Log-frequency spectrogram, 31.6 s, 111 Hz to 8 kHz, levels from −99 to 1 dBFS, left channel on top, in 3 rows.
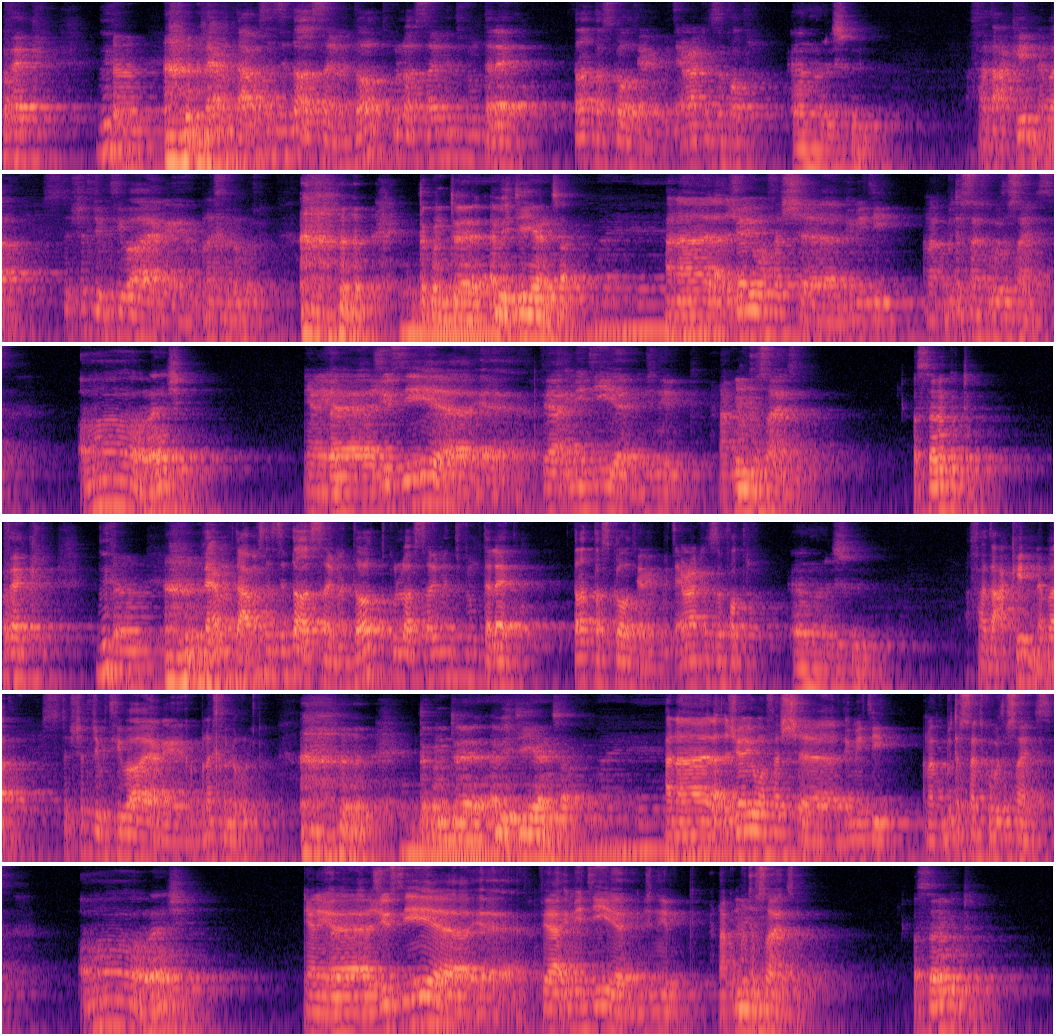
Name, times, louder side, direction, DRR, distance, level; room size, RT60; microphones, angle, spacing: voice 1, 0.0-1.1 2.0-5.2 5.7-7.5 9.7-13.1 17.1-19.4 19.7-21.0 24.1-27.8 28.2-28.9, right 2 dB, 75° right, 3 dB, 0.6 m, -28 dB
voice 2, 1.6-2.2 7.9-8.7 13.5-16.2 21.8-22.9 24.3-24.4 28.4-28.7 30.2-30.7, left 1 dB, 25° left, 2 dB, 0.4 m, -26 dB
sound 1, 5.3-5.9 6.3-6.4 6.8-7.9 8.2-10.3 10.7-12.2 12.7-12.9 13.3-13.5 13.8-19.4, left 1 dB, 5° right, 0.8 m, -37 dB
3.8 x 2.0 x 3.7 m, 1.4 s
head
